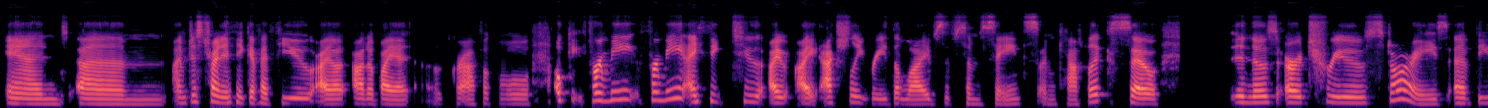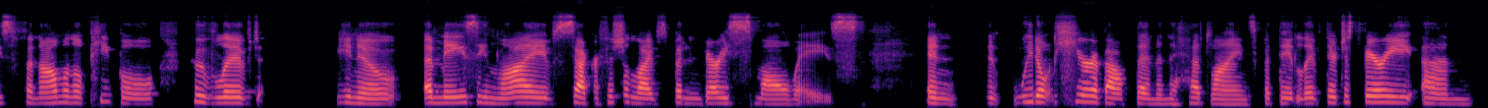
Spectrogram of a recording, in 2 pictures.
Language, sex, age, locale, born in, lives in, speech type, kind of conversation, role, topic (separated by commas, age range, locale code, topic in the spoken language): English, female, 55-59, en-US, United States, United States, conversation, podcast, guest, What makes certain stories leave a lasting impression on us?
